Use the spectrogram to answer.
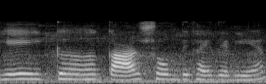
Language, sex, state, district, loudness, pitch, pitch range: Hindi, female, Uttar Pradesh, Varanasi, -18 LUFS, 230 Hz, 210-240 Hz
